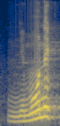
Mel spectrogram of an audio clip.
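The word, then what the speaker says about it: mnemonic: निमोनिक codes, am silent S में, ठीक है ना, निमोनिक कोड्स।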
